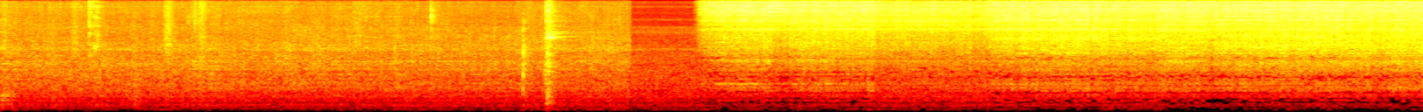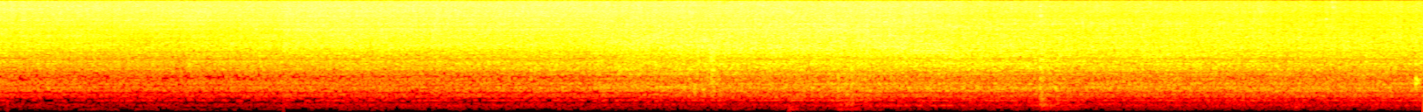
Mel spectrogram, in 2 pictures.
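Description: Thinly sliced marbled beef frying in sukiyaki sauce in a nonstick pan: a loud, steady sizzle that starts about seven seconds in, with the slices turned by wooden chopsticks. Before it, a quieter hiss of cabbage and carrots cooking in a stainless pan with a splash of water, with a few light clicks.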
